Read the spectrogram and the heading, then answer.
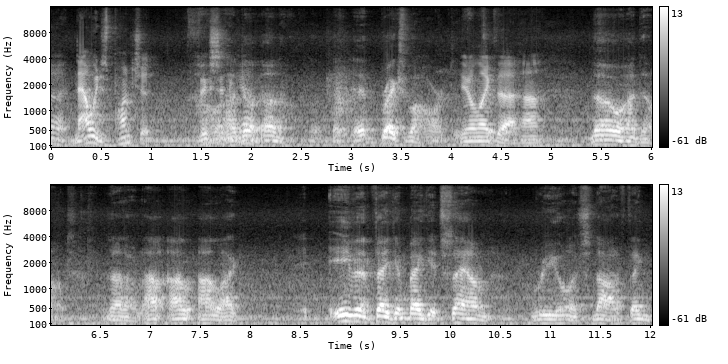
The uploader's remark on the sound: backstage interview turned podcast, recorded during Americanafest in Nashville this year.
